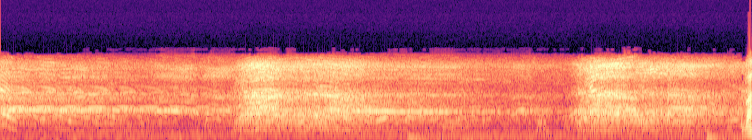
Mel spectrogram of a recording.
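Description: A man speaks and chants loudly through a microphone and loudspeakers.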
